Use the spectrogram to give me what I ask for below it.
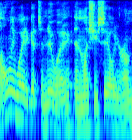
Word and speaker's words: Niue: in um it's the island of neway in the south pacific it's spelled niue and the only way to get to new way unless you sail your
